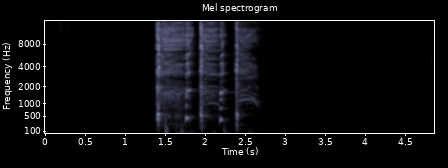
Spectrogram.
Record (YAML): three_cough_length: 4.9 s
three_cough_amplitude: 17913
three_cough_signal_mean_std_ratio: 0.27
survey_phase: beta (2021-08-13 to 2022-03-07)
age: 18-44
gender: Female
wearing_mask: 'No'
symptom_cough_any: true
symptom_runny_or_blocked_nose: true
symptom_fatigue: true
symptom_onset: 9 days
smoker_status: Never smoked
respiratory_condition_asthma: true
respiratory_condition_other: false
recruitment_source: REACT
submission_delay: 4 days
covid_test_result: Negative
covid_test_method: RT-qPCR
influenza_a_test_result: Unknown/Void
influenza_b_test_result: Unknown/Void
